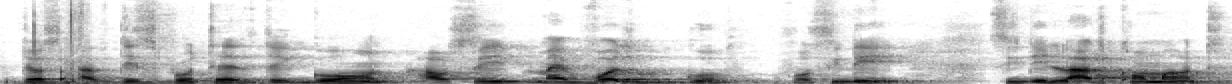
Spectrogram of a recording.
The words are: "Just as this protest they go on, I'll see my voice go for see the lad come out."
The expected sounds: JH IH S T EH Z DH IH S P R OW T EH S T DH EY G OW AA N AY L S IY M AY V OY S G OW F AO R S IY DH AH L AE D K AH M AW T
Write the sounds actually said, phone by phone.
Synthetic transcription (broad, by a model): JH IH S T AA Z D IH S P R OW T EH S T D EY G OW AA N AY W S IY M AY V OY S G OW F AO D S IY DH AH L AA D K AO M AW T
